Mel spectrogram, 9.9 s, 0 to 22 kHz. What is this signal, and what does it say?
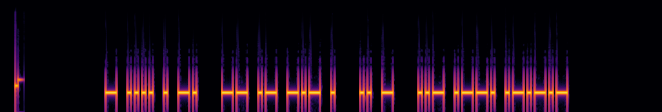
Morse code, heard as a keyed tone, about 22 wpm, 700 Hz. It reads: THEN MAKE IT UP.
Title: Sentences from Top 100 Words 22wpm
